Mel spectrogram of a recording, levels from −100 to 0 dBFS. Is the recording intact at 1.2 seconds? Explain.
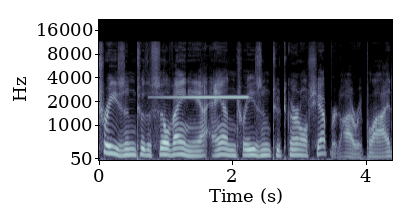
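No. At 1.2 seconds a loudspeaker feedback squeal is sounding. It runs from 0.74 to 2.29 s. A microphone is picking up the loudspeaker it feeds. At one frequency the loop gain tops one, so that frequency keeps growing on its own. Here it is a steady tone at 2.3 kHz. It swells over roughly the first 0.7 seconds and reaches about the level of the speech itself. It then holds as a piercing whistle.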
